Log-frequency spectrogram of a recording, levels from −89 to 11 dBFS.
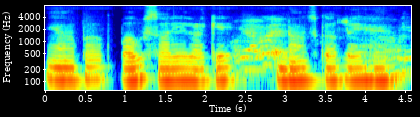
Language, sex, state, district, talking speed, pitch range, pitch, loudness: Hindi, male, Jharkhand, Deoghar, 120 wpm, 105-115 Hz, 110 Hz, -17 LUFS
